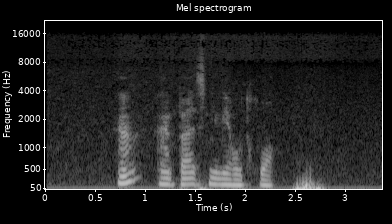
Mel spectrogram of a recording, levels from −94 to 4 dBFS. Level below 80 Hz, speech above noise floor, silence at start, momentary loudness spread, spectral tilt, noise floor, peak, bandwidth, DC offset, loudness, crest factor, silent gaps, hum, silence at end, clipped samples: -36 dBFS; 23 dB; 0.75 s; 5 LU; -7.5 dB/octave; -53 dBFS; -12 dBFS; 16 kHz; under 0.1%; -32 LUFS; 18 dB; none; none; 0.55 s; under 0.1%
